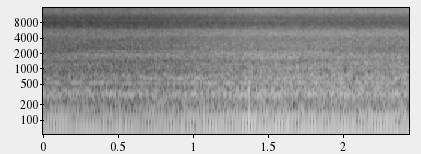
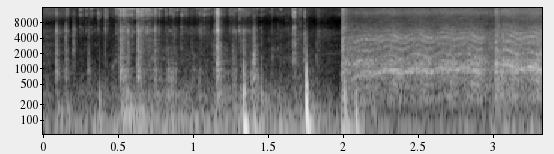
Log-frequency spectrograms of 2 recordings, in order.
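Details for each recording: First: 2007 Cadillac CTS 3.6 V6 base model that cranked but wouldn't start, after replacing the crankshaft position sensor. A smooth, even idle with a steady low hum and no misses or stumbles. The engine is running normally. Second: 2007 Cadillac CTS 3.6 V6 base: the starter spins the engine steadily for several seconds with no firing, then stops; crank-no-start from a failed crankshaft position sensor.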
